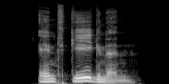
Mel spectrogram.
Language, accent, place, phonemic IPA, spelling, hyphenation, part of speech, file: German, Germany, Berlin, /ɛntˈɡeːɡnən/, entgegnen, ent‧geg‧nen, verb, De-entgegnen.ogg
- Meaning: to retort, to counter (to reply with a counterpoint or opposing sentiment)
